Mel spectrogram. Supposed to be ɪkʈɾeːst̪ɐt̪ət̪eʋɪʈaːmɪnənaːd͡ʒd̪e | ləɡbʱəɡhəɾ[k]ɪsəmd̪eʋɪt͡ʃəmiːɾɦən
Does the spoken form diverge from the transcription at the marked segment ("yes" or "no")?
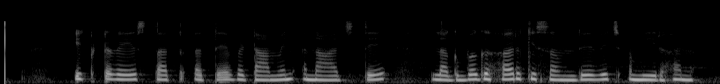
no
